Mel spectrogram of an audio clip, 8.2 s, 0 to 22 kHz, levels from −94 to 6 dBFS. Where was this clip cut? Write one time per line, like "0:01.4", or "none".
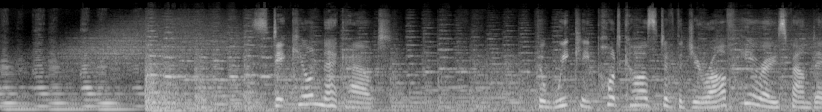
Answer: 0:02.7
